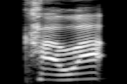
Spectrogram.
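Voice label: "kawa", Japanese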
